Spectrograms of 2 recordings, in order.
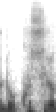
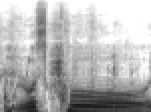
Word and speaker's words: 로스코: 네, 로스코 작가. 예. 네, 자꾸 로코스로 발음이 돼서 제가 문화예술의 두뇌가 없어서 로스코 이게 작고하신 화가인데 로스코의 가족이 왔기 때문에 그래서 그 자리에 사담회를 가진 거다라는 주장이잖아요.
